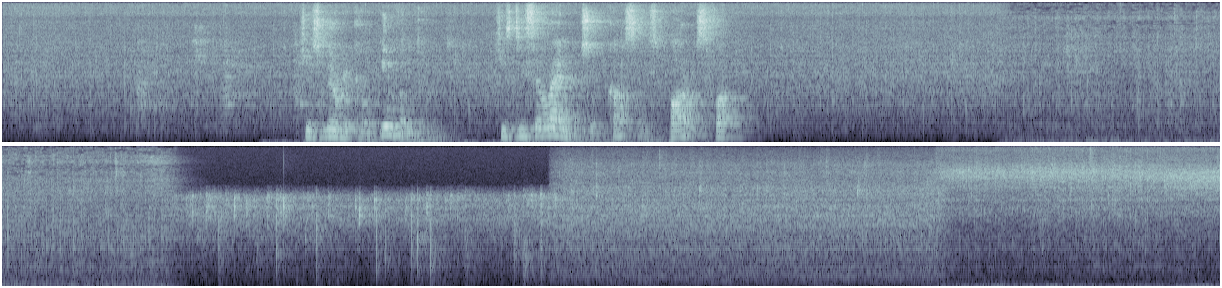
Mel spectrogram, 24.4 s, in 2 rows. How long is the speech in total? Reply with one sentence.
The speech can be heard for 4 seconds in total.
